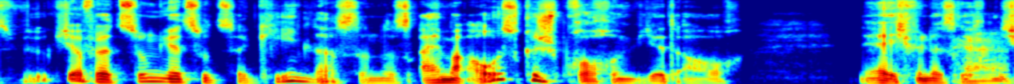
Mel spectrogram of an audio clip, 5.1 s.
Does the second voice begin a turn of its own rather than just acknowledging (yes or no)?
no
